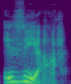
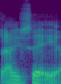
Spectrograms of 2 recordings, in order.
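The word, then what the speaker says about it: Isiah: The answer is Isaiah. Isaiah. Isaiah. It's spelled I S I A H. Yes. It looks like it's Izziah. I know, but it's pronounced Isaiah.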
